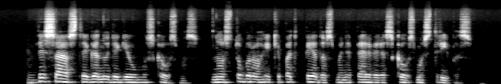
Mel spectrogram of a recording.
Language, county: Lithuanian, Vilnius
